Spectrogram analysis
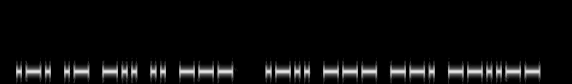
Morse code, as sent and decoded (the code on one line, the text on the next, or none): .-. .- -.. .. --- / .-.. --- --. --..--
RADIO LOG,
